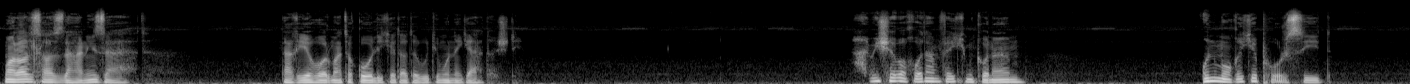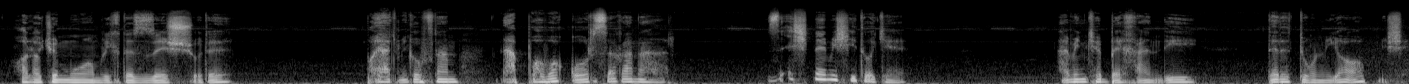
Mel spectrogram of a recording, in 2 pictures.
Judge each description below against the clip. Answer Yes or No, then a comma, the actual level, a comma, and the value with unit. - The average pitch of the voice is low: Yes, very low, 95 Hz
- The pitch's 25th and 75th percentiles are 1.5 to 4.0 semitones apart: No, average, 4.5 semitones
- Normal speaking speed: No, slow, 95 wpm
